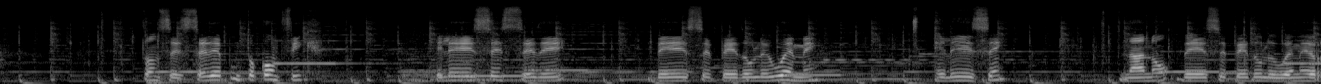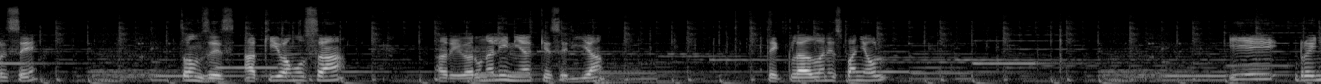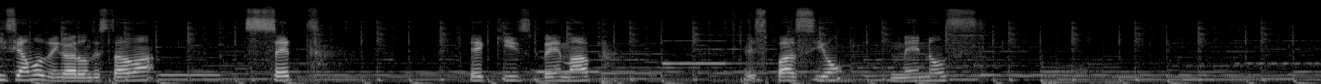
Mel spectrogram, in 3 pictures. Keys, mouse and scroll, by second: 0.5-9.3 typing, 2.6 Return, 10.4-12.4 typing, 14.0-14.7 typing, 14.8 Down, 14.9 Down, 15.1-16.0 Down, 15.9-23.8 typing, 28.4-29.6 typing, 31.0-33.7 typing, 34.9 typing, 36.0-39.6 typing.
